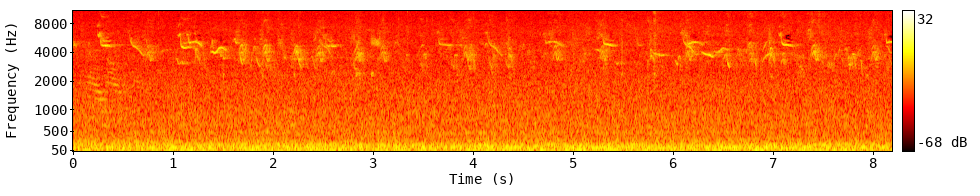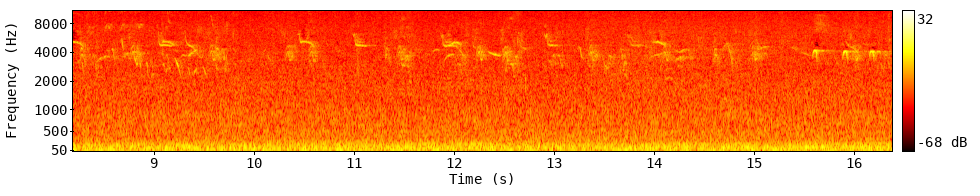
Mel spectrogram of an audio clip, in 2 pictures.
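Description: Several small birds chirping and singing in rapid short high notes over a steady low rumble. Near the end a higher, held whistle-like note sounds twice.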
